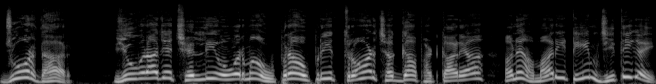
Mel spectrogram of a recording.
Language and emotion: Gujarati, surprised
